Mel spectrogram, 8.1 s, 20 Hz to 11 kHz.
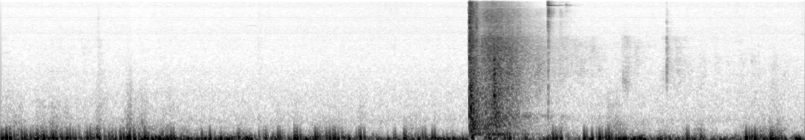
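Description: A single sharp AR-10 rifle shot fired at a long-range target outdoors cracks out about midway, leaving a short ringing tail above steady wind-like background noise.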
